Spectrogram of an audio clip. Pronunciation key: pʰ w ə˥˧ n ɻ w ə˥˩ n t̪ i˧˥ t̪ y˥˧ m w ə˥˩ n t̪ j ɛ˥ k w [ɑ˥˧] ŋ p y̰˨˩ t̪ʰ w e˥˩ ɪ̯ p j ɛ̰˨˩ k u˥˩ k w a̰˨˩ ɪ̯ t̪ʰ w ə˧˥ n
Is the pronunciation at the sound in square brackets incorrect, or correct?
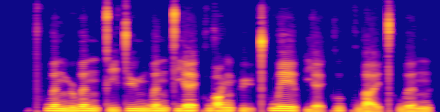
incorrect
